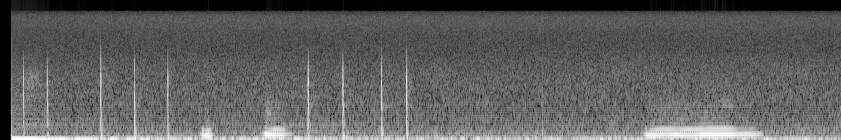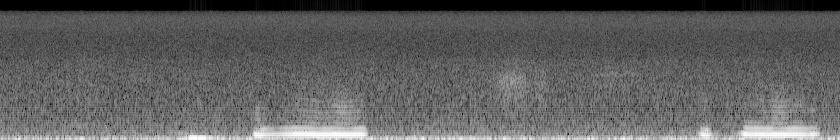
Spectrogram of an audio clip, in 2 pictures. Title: Snoring cat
